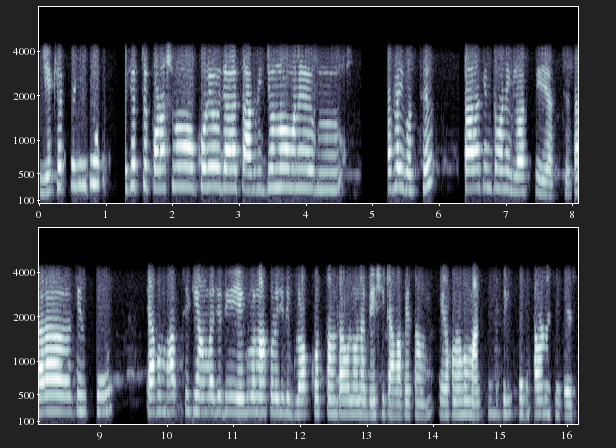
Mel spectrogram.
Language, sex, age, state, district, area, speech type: Bengali, female, 45-60, West Bengal, Dakshin Dinajpur, urban, conversation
